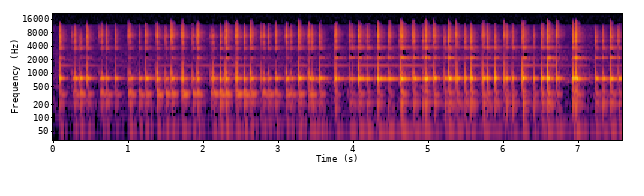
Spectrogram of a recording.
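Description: Long black nails rapidly tap the scalloped rim and sides of a large, empty, hollow, clear glass fish bowl. The result is a quick, uneven stream of sharp clicks, each with a short, clear glassy ring near 780 Hz and faint bright overtones. The taps grow slightly louder and more defined in the second half.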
